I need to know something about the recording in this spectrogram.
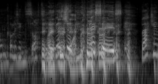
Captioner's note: laughing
